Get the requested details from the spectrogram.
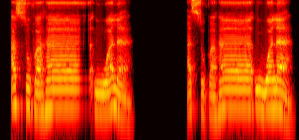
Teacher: Ya Hamzah pertama itu kan harakatnya dah ya harakatnya dah sehingga Hamzah yang kedua itu diganti dengan huruf mad yang sesuai dengan harakat Hamzah pertama domah yang sesuai dengan dhamma adalah wawu ya asufahau wala itu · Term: diibdal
